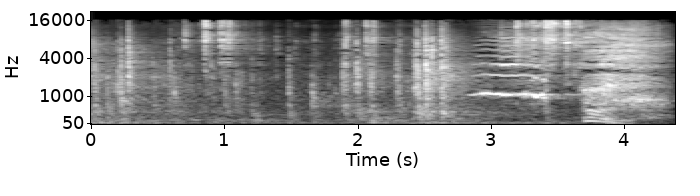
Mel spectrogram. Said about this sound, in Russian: И скрипела старая лестница, как будто ее мучили.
